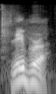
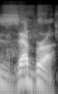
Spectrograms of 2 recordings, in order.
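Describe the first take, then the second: First: Zebra is said with an American pronunciation. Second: Zebra is said with a Canadian pronunciation.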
